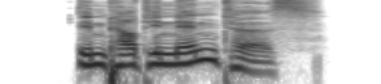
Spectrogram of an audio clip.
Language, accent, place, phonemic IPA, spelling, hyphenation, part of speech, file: German, Germany, Berlin, /ɪmpɛʁtiˈnɛntəs/, impertinentes, im‧per‧ti‧nen‧tes, adjective, De-impertinentes.ogg
- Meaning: strong/mixed nominative/accusative neuter singular of impertinent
